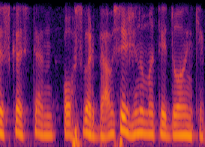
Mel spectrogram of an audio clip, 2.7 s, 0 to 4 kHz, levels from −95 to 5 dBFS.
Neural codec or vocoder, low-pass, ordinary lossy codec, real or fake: none; 3.6 kHz; Opus, 24 kbps; real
